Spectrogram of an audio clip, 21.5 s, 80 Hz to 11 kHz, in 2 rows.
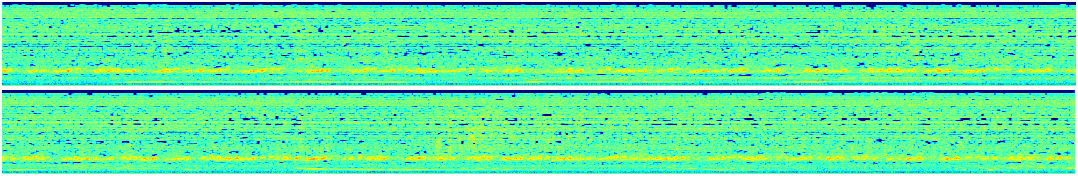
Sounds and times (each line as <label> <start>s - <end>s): coyotes howling in the distance 0.0s - 21.4s
frogs 0.0s - 21.4s
reaction of a very nervous jackass 1.1s - 21.4s
dogs 10.7s - 21.4s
